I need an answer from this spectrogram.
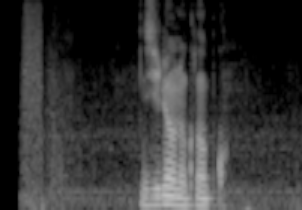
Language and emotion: Russian, neutral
